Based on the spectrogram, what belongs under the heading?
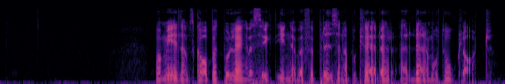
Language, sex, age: Swedish, male, 34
